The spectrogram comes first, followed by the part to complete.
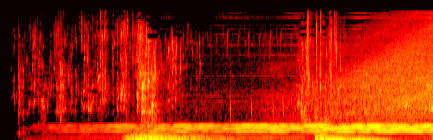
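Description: Intro music: a held synth chord fades in from near silence, with a deep bass boom about two seconds in and another near the end. Water splashing and dripping effects play over it.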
